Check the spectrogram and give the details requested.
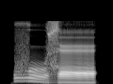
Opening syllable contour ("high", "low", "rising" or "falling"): falling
